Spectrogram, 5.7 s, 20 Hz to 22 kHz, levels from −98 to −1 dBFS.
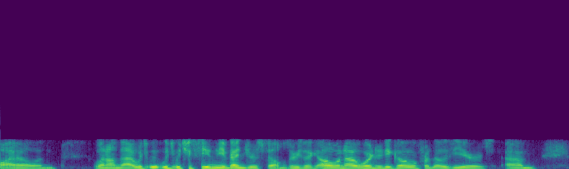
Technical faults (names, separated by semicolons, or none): G.729 codec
